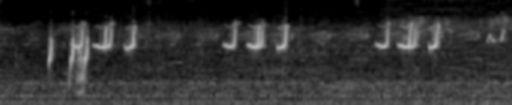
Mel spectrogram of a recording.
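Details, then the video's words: Male and female quail in rain give bright, rising chirps in tight groups of three or four, separated by short pauses, over a soft steady background hiss. "Rain Male Female Quail Beautiful Sounds"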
